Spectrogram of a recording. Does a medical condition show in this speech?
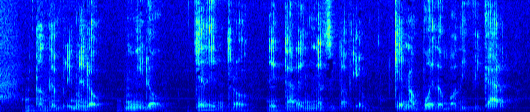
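Yes: total laryngectomy; laryngeal cancer.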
